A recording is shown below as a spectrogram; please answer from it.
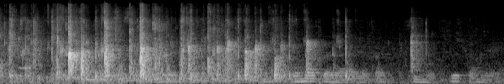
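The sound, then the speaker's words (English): A round of applause from a gathering for everyone involved in an event, a burst of clapping that thins out after a few seconds, with voices talking over it. “So a round of applause for everyone that was involved.”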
